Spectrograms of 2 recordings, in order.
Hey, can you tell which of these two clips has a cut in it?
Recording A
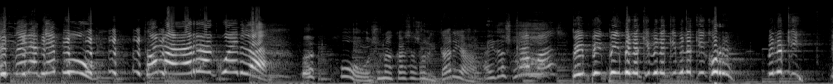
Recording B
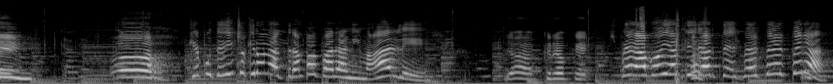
A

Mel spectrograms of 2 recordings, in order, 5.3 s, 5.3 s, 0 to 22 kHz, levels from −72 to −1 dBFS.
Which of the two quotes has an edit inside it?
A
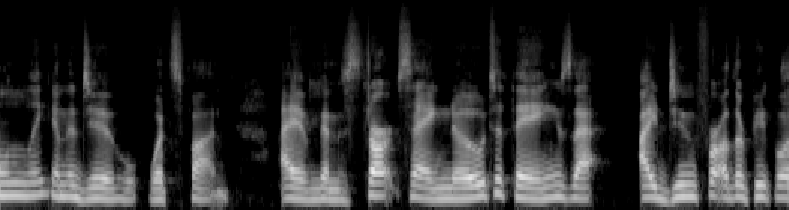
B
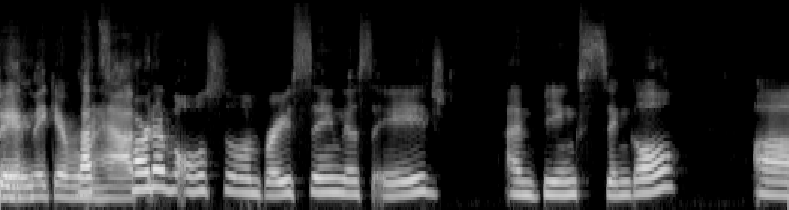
A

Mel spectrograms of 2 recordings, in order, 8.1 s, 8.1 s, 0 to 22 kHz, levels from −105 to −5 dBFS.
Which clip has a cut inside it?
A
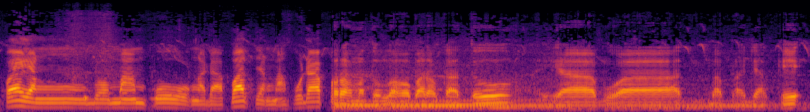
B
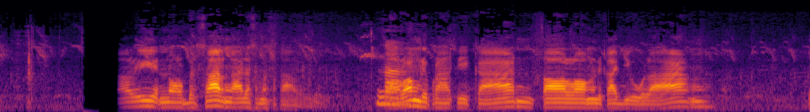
A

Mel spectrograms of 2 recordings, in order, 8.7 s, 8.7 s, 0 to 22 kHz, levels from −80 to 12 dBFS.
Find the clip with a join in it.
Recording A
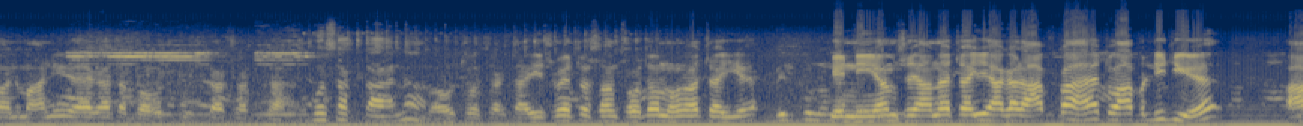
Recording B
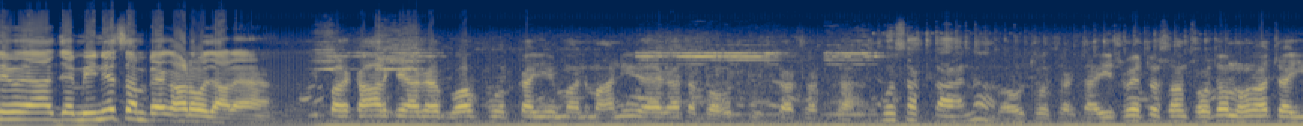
B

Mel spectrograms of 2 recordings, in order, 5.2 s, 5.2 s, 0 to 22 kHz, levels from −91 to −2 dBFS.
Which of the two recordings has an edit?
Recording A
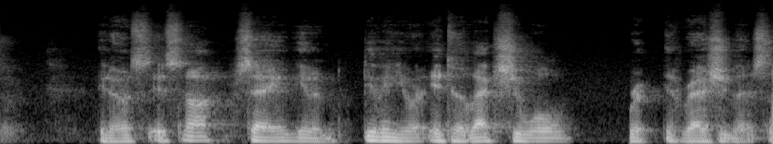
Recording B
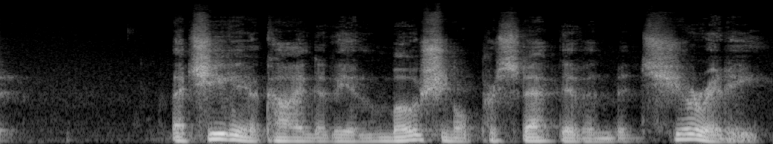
A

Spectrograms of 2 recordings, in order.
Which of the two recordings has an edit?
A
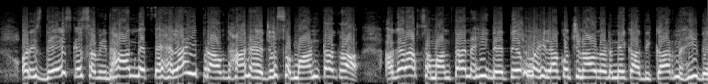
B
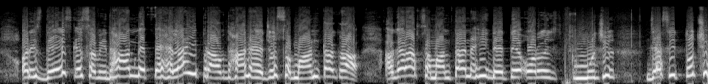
A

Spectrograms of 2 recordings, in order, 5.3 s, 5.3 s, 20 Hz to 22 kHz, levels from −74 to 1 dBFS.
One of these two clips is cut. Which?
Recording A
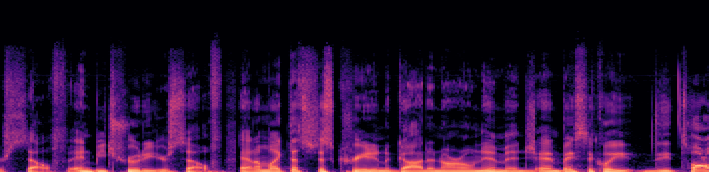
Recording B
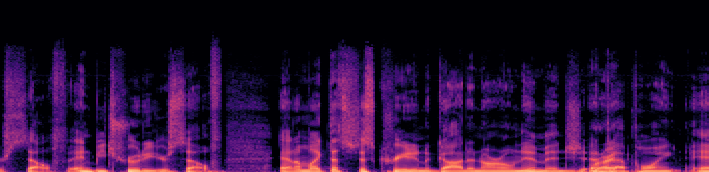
A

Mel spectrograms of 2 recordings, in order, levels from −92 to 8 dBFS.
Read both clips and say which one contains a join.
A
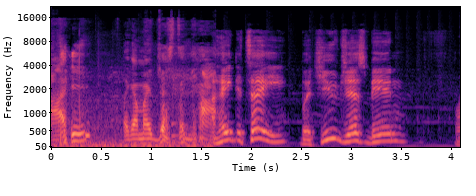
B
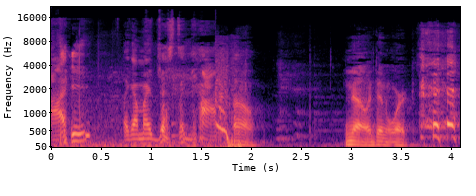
B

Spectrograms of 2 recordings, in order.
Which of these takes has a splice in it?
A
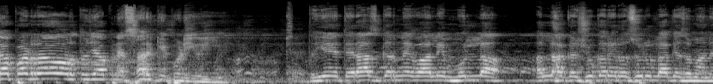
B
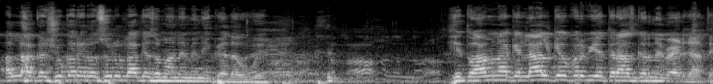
A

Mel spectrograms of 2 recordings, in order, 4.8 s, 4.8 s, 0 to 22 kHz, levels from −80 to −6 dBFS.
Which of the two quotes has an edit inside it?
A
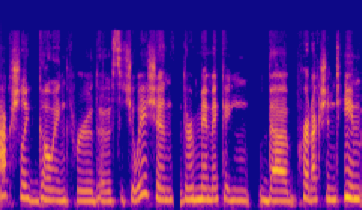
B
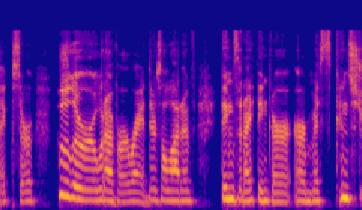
A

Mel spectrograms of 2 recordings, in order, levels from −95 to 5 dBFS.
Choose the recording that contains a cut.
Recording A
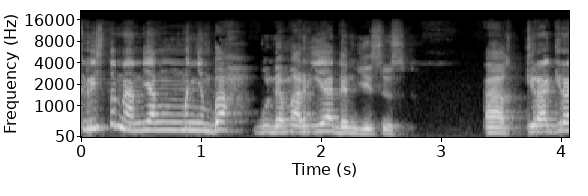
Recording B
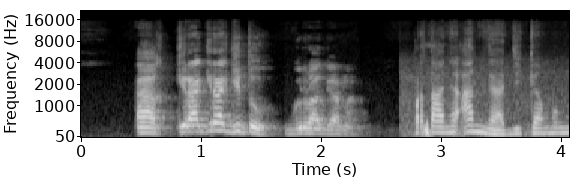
B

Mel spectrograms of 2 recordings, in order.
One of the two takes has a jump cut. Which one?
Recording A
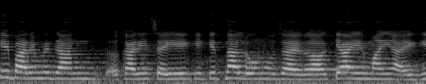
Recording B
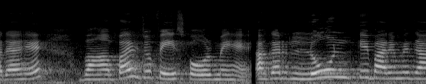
B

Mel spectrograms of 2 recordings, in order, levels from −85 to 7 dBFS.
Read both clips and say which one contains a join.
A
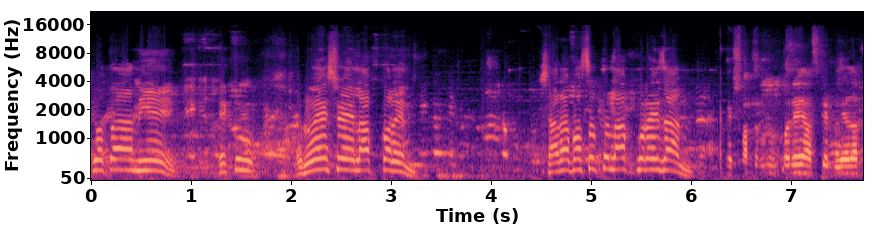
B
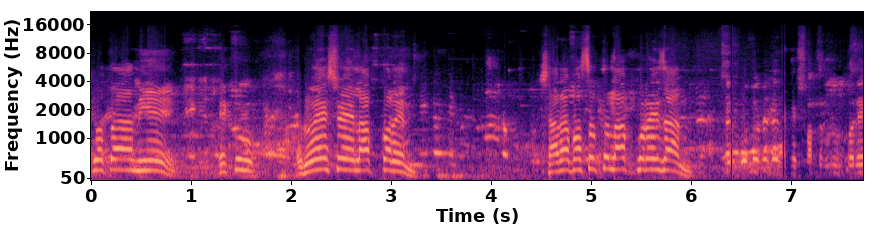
A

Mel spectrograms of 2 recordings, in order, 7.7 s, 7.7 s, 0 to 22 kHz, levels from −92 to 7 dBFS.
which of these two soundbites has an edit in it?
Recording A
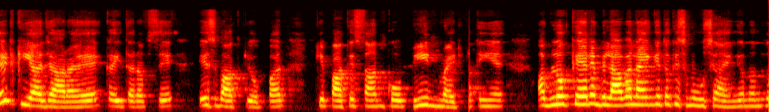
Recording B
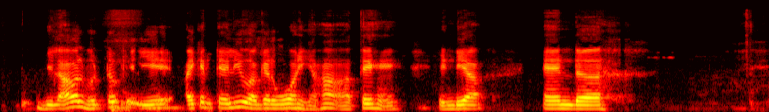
A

